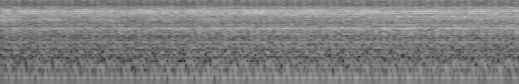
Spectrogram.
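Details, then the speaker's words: Renault Master diesel van at idle: steady high squeal over a light regular knock; pump already replaced, owner suspects a pulley, possible air in system or valve tapping; source unknown. "Então galera esse ali é o barulho ali não sei o que que é já foi trocada a bomba tem alguma polia ali que tá tá fazendo aquele dia"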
